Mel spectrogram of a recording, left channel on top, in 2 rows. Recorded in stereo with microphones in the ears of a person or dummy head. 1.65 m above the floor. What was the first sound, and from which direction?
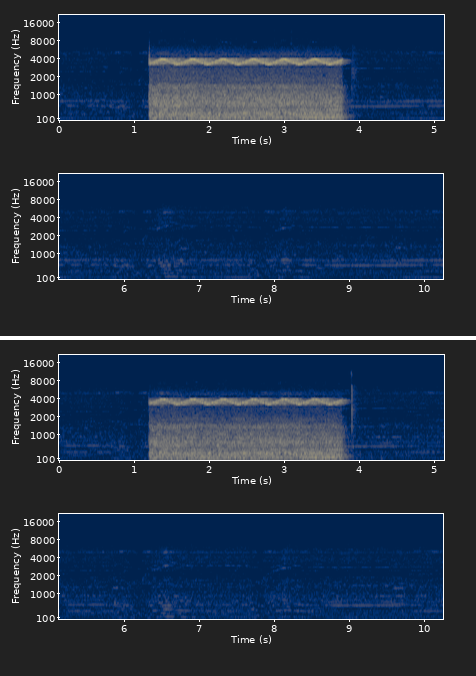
A machine running, 15° right (ahead or behind).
